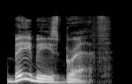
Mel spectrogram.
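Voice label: "babies'-breath", British English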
